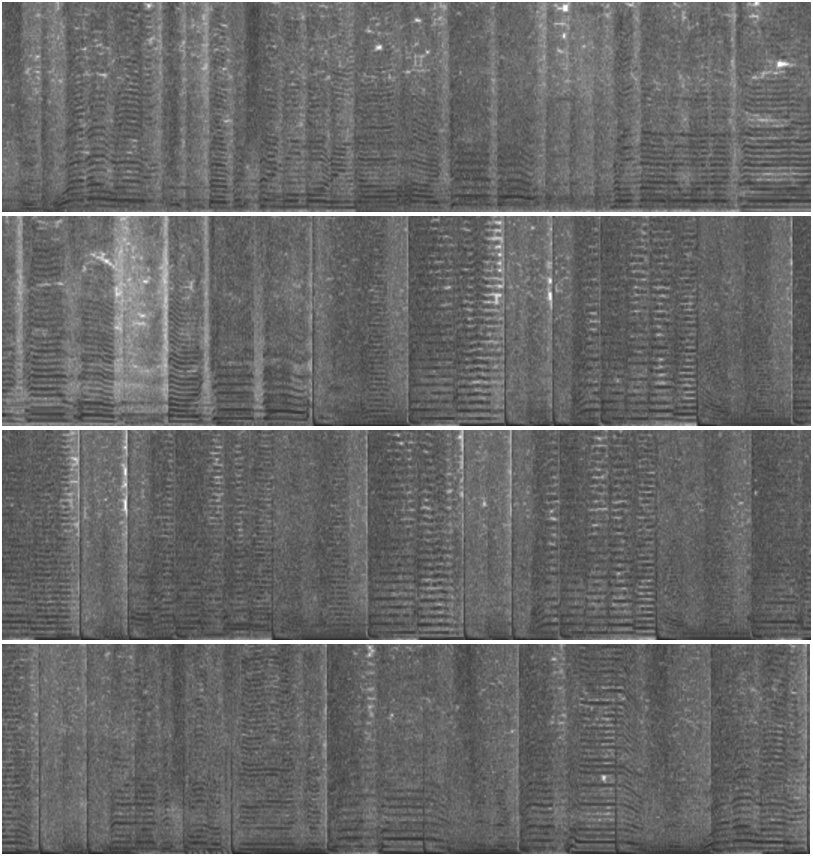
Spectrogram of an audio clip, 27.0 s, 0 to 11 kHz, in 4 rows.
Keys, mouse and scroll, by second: 0.3-1.4 middle drag, 1.0 a, 2.1-2.4 alt+drag, 2.1-2.4 alt+middle drag, 2.1-2.4 alt+right drag, 2.4-2.8 drag, 2.4-2.8 middle drag, 2.4-2.8 right drag, 2.8 KP_7, 2.8 click, 2.8 middle click, 2.8-6.8 right drag, 5.0-6.8 drag, 5.0-6.8 middle drag, 6.2 Tab, 6.8 a, 7.3-8.6 drag, 7.3-8.6 middle drag, 7.3-8.6 right drag, 7.3 space, 8.9 Tab, 12.1 ctrl+a, 12.6-14.9 right drag, 14.0 middle click, 14.3 a, 14.4 alt+middle click, 14.9 middle click, 15.1 alt+right click, 15.4 Tab, 15.8 alt+middle click, 16.0 right click, 16.1-18.8 right drag, 16.1 a, 16.4 c, 18.8-24.9 alt+middle drag, 19.8 right click, 20.8-23.6 drag, 21.2-22.9 right drag, 24.0 Tab, 24.7-26.9 alt+drag, 24.7 alt+right drag, 25.5-26.9 alt+middle drag, 25.5-26.9 alt+right drag, 26.1 ctrl+KP_7.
